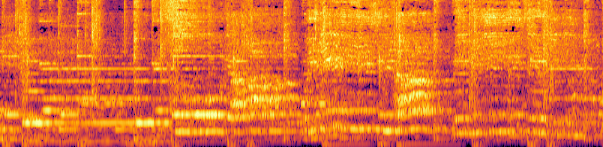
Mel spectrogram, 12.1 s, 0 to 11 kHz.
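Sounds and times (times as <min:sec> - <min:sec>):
music backing track: 0:00.0 - 0:12.0
woman singing into microphone: 0:03.4 - 0:12.0
voices singing along: 0:03.7 - 0:12.0.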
